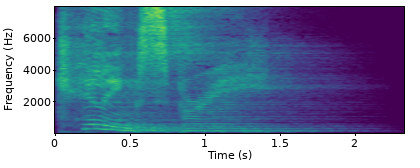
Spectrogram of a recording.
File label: female On Killing Spree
